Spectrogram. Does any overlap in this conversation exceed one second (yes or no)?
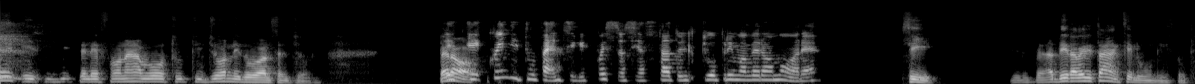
no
